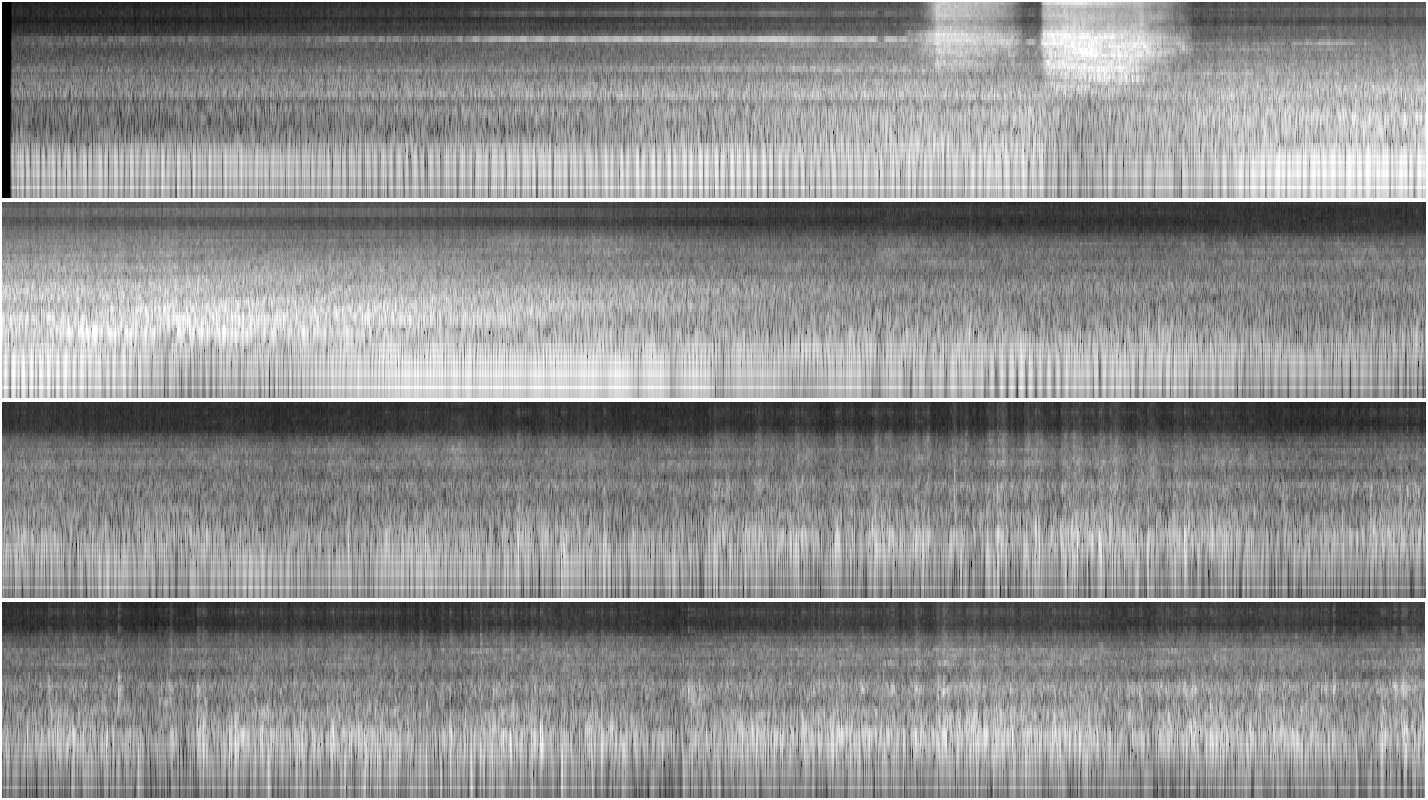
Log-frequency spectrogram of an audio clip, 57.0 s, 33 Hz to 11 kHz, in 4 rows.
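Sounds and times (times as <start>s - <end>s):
train rumbling on rails: 0.1s - 56.9s
locomotive engine drone: 0.4s - 26.9s.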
